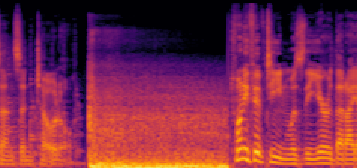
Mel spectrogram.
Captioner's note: heavy thud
